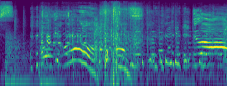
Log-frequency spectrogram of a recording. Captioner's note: giggling; grunting; giggling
